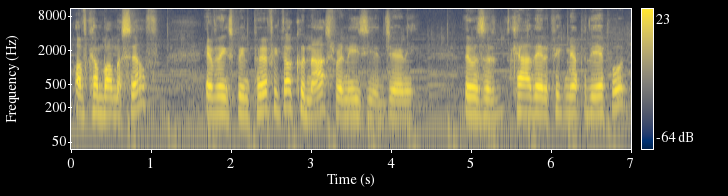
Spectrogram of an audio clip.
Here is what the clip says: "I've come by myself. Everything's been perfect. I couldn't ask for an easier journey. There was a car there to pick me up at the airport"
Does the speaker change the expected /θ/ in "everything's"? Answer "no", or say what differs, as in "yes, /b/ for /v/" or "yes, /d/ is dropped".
no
